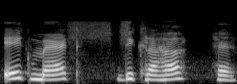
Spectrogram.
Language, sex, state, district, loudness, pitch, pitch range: Hindi, female, Himachal Pradesh, Shimla, -13 LUFS, 235 Hz, 220-260 Hz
